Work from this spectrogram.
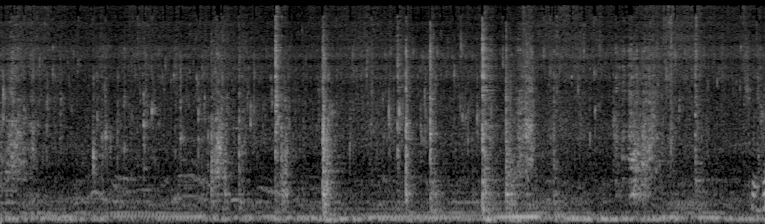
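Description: Egg-coated kebabs fry gently in a pan over low heat with a steady bubbling sizzle and a low hum, while frequent clicks and scrapes of a utensil against the pan come and go.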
